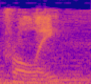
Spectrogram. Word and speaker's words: Crowley: he likes to bring have his name pronounced Crowley to rhyme with holy and the satanists today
